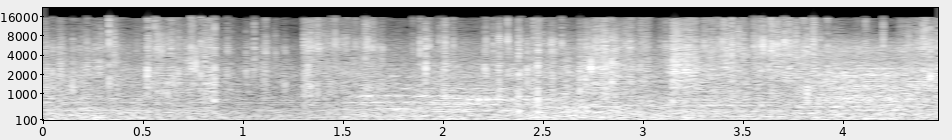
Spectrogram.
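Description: Plastic film packs of dried noodles crinkling and rustling as they are handled, in irregular crackles over a steady background noise.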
